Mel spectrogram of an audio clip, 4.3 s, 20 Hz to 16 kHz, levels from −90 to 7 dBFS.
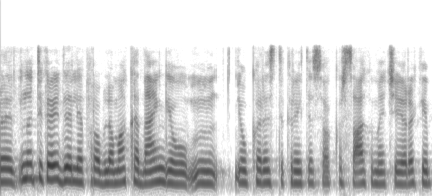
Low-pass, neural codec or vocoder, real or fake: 7.2 kHz; codec, 16 kHz, 4 kbps, FunCodec, trained on LibriTTS, 50 frames a second; fake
